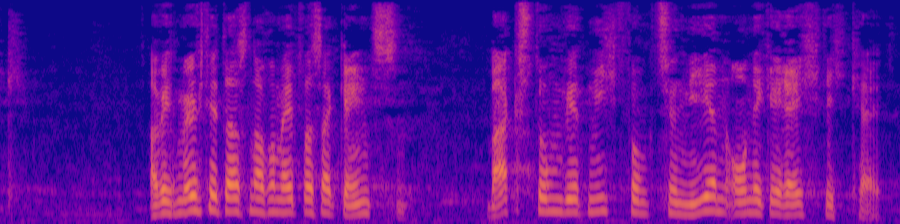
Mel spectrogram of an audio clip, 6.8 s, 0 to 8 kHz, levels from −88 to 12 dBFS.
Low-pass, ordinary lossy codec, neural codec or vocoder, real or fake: none; none; codec, 16 kHz, 16 kbps, FreqCodec, smaller model; fake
